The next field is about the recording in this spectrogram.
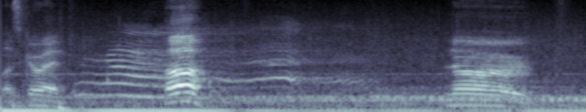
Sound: laughs; baby crying; yelps

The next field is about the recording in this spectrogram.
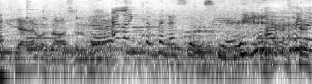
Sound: laughs

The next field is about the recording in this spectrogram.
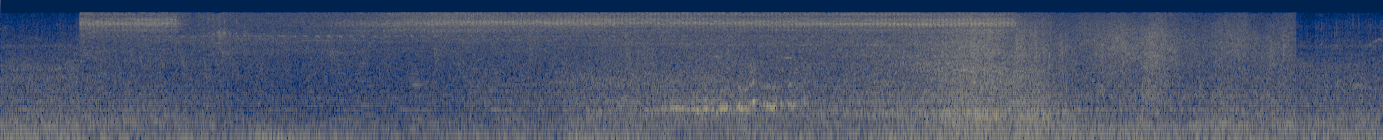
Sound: boat engine ticks over; horn blows

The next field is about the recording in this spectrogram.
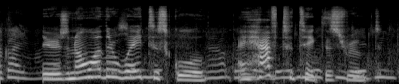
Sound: birds chirping

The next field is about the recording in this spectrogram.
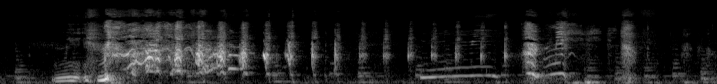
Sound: laughs

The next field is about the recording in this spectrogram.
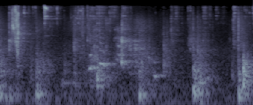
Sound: giggle

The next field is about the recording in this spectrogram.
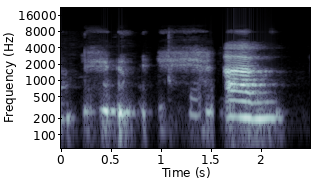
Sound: laughs

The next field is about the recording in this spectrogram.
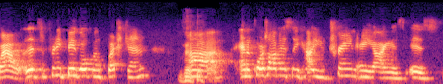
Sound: chuckles

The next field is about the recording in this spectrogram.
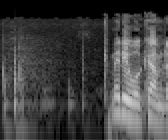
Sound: gavel

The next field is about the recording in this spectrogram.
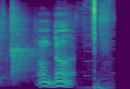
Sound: lighter clicks

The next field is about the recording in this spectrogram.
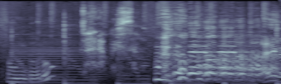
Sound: wispering

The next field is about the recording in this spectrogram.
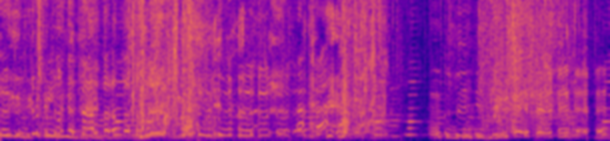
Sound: excited laughter

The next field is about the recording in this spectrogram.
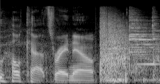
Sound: seat exploding

